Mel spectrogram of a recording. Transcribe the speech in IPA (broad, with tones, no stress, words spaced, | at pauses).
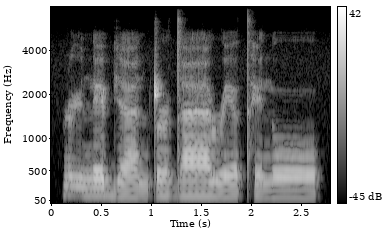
ɳy˦˨ne˦ bʲæː˨nʈə˞˦d̪æː˦ ɹe˨ə̯t̪ʰe˨noː˨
